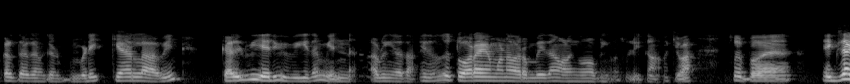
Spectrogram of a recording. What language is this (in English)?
Tamil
